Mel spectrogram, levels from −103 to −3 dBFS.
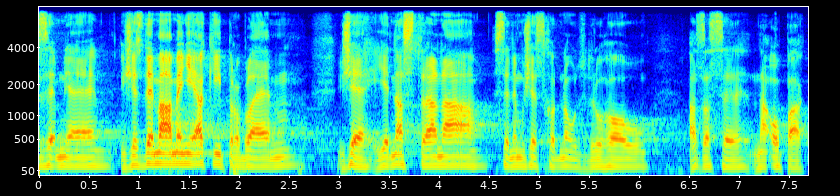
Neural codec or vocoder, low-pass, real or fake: none; 7.2 kHz; real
